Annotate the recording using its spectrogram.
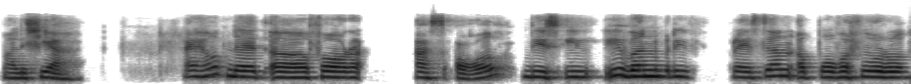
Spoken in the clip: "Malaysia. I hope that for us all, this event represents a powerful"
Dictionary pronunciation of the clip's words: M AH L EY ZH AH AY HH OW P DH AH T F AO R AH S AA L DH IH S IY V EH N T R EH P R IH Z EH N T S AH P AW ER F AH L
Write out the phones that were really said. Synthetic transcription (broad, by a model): M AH L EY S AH AY HH OW P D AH T F AO R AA S AA L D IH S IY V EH N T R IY P R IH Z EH N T AH P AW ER F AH L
